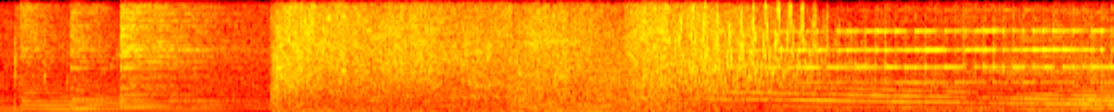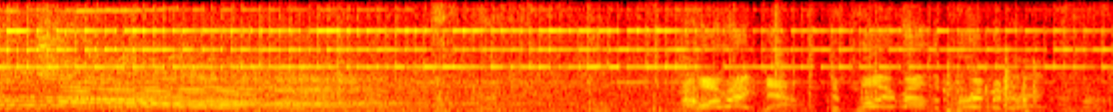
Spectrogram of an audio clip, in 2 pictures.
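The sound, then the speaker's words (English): A loud electronic alarm rings continuously, layering steady high tones with repeated falling, siren-like sweeps, then people begin talking over it near the end. “These alarms aren't so false anymore.”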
